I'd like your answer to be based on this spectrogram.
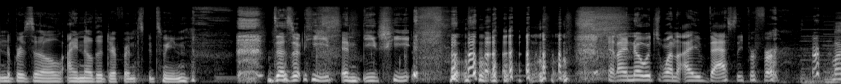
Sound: both laugh

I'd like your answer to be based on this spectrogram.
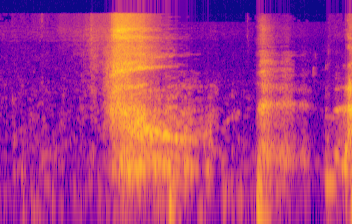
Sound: exhales; laughs

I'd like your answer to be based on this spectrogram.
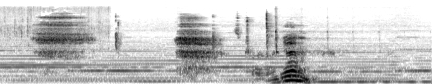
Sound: sighs

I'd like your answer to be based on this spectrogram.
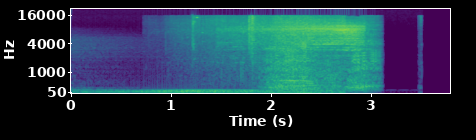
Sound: bear roars

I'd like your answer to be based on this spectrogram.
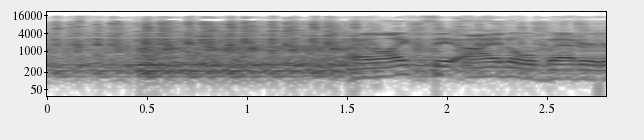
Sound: engine idling

